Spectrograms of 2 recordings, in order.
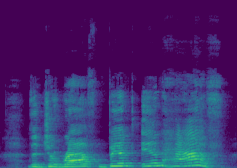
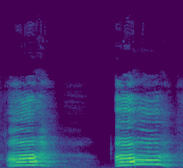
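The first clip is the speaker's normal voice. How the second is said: high, loud "ah" before a sneeze; climbing pre-sneeze ahs; sneeze build-up; 8 semitones higher, 7 dB louder than usual. A narrator's reading. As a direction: gasp up toward a huge sneeze.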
